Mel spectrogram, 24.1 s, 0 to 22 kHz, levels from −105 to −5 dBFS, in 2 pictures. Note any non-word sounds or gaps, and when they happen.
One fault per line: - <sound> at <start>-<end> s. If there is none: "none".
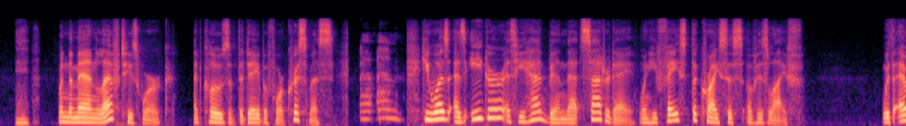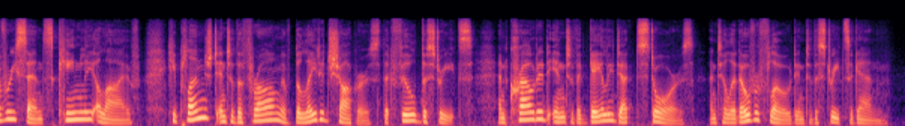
- breath at 0.2-0.5 s
- throat clearing at 4.8-5.4 s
